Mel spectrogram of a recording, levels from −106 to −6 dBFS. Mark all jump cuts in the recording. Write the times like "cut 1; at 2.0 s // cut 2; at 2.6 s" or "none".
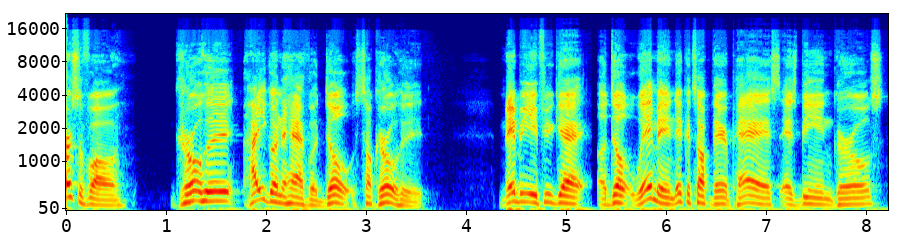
cut 1; at 3.1 s // cut 2; at 5.2 s // cut 3; at 6.4 s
